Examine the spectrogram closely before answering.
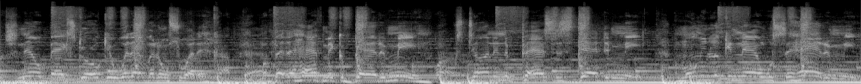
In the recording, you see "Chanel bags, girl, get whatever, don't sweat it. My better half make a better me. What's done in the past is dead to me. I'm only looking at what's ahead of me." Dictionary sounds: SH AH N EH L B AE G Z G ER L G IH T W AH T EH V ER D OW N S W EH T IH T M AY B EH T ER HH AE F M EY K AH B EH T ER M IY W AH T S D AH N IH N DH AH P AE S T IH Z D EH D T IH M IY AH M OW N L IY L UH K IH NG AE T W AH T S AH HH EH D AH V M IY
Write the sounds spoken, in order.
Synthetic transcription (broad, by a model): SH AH N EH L B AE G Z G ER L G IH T W AH T EH V ER D OW N S W EH T IH T M AY B EH T ER HH AE F M EY K AH B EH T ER M IY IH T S D AH N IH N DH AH P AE S IH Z D EH D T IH M IY AH M OW N L IY L UH K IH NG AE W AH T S AH HH EH D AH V M IY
